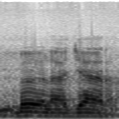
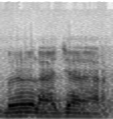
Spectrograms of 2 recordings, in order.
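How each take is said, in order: The two takes are said the same way.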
